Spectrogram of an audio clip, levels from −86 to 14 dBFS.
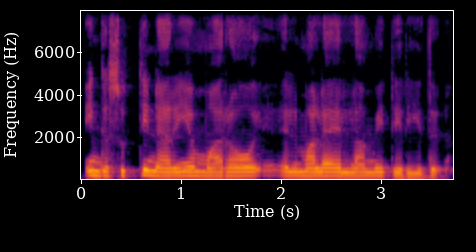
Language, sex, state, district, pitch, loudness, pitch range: Tamil, female, Tamil Nadu, Nilgiris, 190 Hz, -16 LUFS, 180-205 Hz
